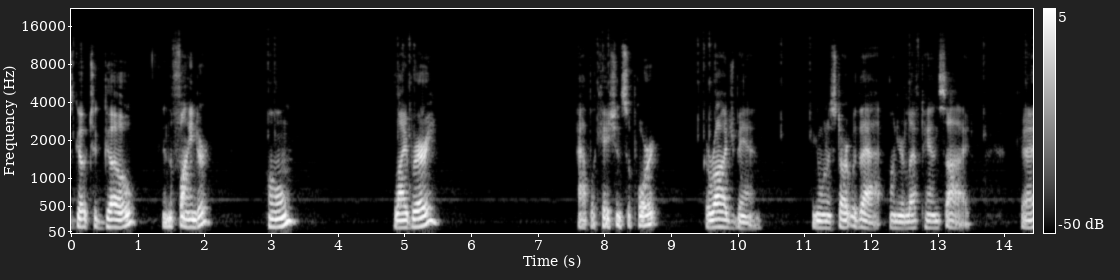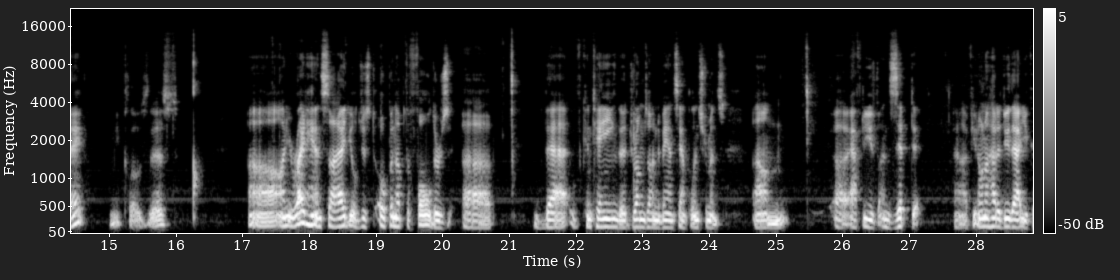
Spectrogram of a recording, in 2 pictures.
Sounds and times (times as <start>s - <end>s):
Speech: 0.0s - 2.2s, 3.0s - 3.5s, 4.9s - 5.6s, 7.6s - 8.9s, 9.5s - 10.4s, 11.1s - 13.6s, 14.3s - 16.1s, 17.1s - 20.8s, 21.4s - 28.8s.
